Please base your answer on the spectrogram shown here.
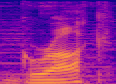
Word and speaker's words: grok: up with you that that word is actually pronounced grok i've only heard it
